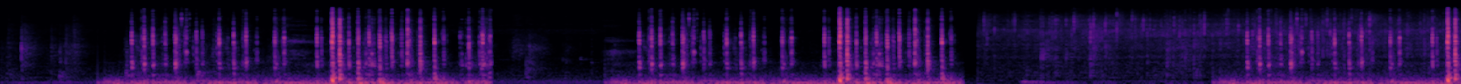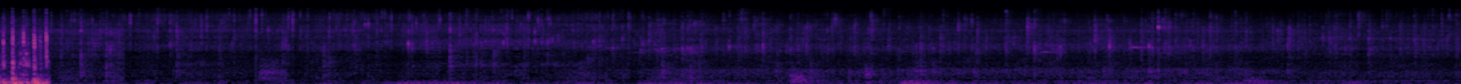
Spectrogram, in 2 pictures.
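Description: Hot dog sausages frying in oil in a pan: a busy sizzle full of crackles and pops, in three loud stretches, then a fainter steady hiss with light ticks.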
